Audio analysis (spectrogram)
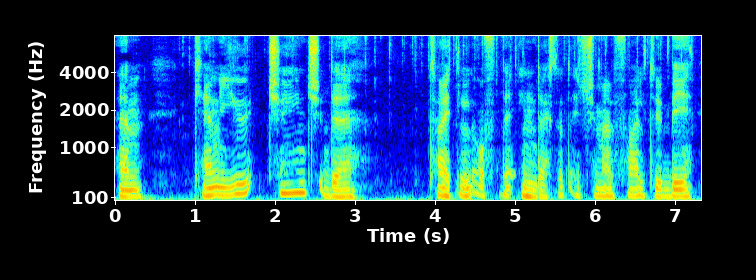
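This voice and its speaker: Slow, gravelly man. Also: mid-range voice, mellow, slight background noise. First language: Norwegian. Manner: thinks aloud while giving spoken commands. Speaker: web developer and channel host. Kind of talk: screen-recorded coding tutorial.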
